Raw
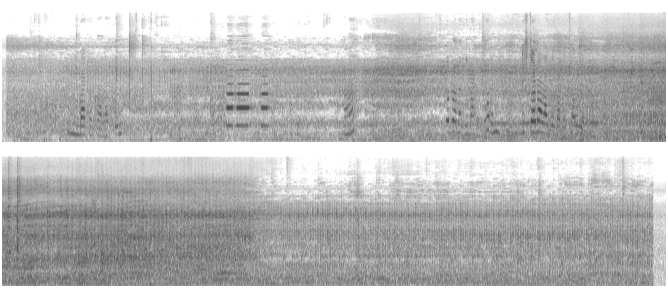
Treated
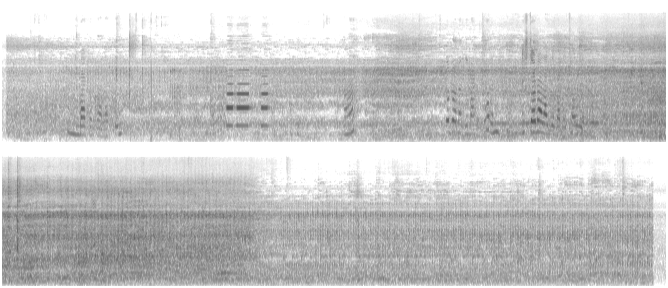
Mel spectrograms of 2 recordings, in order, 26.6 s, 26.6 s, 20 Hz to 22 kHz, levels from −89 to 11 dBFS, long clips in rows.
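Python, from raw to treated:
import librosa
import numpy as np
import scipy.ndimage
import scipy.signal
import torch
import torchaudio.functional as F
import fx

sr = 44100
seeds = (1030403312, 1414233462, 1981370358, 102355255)

y = scipy.signal.sosfilt(scipy.signal.butter(2, 210.0, 'highpass', fs=sr, output='sos'), x)
y = fx.notch(y, sr, hz=3400.0, q=9.1)
y = y * librosa.db_to_amplitude(-6.0)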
